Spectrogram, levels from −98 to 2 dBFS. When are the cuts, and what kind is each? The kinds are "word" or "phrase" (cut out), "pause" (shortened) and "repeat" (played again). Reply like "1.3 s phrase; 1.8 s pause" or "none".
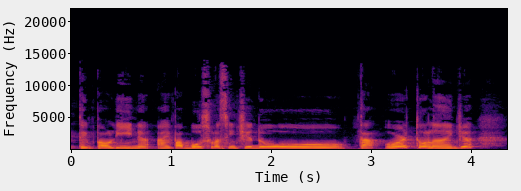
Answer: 1.0 s phrase; 2.9 s word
